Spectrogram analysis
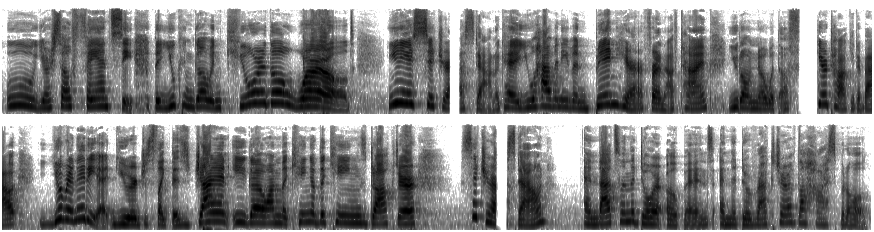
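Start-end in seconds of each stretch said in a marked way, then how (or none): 0.1-4.4 drawn-out sarcastic sneer, building to a loud burst on the last word; mock him as a fancy know-it-all; slow taunting voice that explodes on the final word. Boss mocks the young doctor's ego. 4.8-17.7 retold yelling, louder than his own talk; angry boss rant. Boss chews out the young doctor.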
